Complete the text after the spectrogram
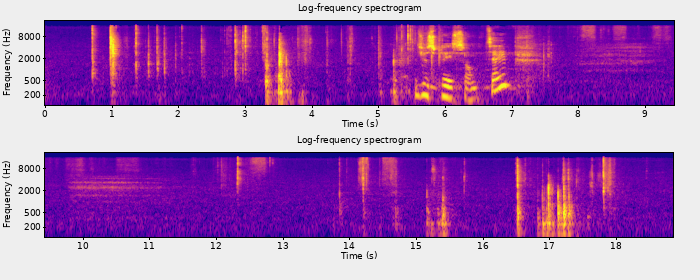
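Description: A stiff card taps against a table.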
